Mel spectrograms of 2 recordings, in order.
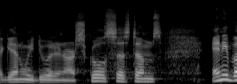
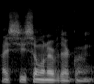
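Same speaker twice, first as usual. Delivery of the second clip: usual speaking voice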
